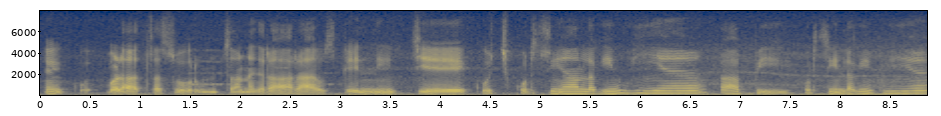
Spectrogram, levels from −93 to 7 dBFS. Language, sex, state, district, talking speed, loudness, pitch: Hindi, female, Bihar, Gaya, 140 wpm, -20 LUFS, 210 Hz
